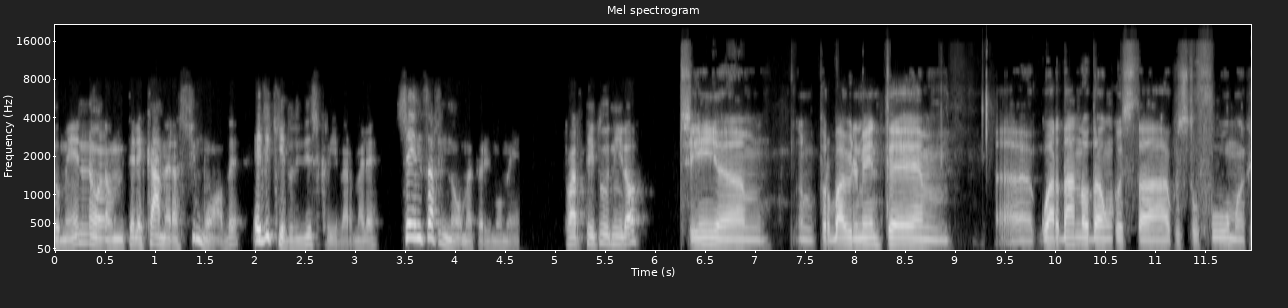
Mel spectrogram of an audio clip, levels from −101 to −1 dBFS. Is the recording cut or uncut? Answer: cut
